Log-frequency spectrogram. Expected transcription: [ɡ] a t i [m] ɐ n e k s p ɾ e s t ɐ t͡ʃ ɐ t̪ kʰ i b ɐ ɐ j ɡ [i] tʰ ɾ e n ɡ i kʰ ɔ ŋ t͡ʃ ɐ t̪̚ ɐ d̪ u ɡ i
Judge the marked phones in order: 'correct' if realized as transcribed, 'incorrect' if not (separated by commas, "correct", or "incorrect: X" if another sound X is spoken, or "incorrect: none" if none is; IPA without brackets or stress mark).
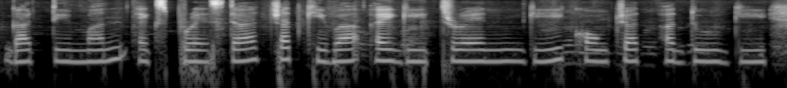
correct, correct, correct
